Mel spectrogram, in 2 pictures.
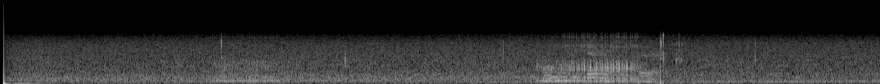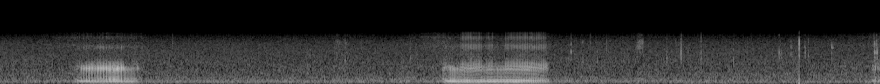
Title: Snoring Pug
